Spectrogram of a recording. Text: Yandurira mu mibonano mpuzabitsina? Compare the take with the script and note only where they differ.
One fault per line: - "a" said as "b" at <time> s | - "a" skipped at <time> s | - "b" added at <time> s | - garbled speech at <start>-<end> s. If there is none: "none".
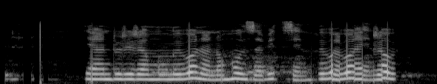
- garbled speech at 3.2-4.0 s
